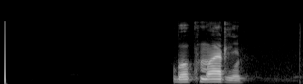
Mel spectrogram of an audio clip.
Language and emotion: Russian, neutral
